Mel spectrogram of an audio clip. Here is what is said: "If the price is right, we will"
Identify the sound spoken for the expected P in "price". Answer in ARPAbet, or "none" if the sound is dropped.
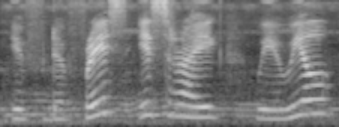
F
